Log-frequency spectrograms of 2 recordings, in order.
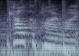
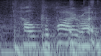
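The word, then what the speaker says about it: chalcopyrite: Calcopyrite. Thank you. Think of calpol. Calpol? Calcopyrite, that's why. That's the way I'm remembering how to say it.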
